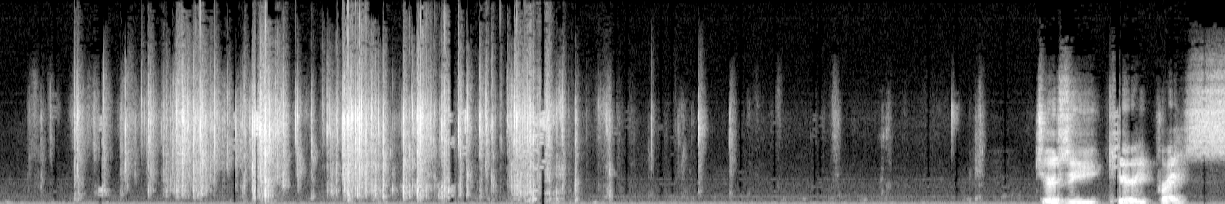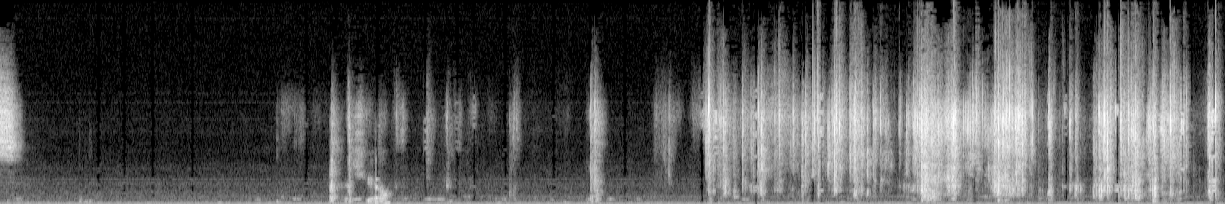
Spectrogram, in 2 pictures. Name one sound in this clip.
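A foil wrapper crinkles and rustles as hands tear it open.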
